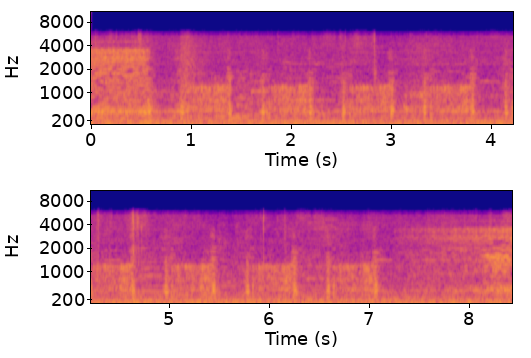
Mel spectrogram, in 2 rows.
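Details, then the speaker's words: 45-year-old West African man with years of dyspnea and leg swelling; heard with the stethoscope bell at the apex: regular beats about 70/min with a uniform, low-pitched diastolic rumble, a mitral stenosis murmur. "So what would cause a uniform, low-pitched diastolic murmur at the apex? Really only one thing can do this: mitral stenosis."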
